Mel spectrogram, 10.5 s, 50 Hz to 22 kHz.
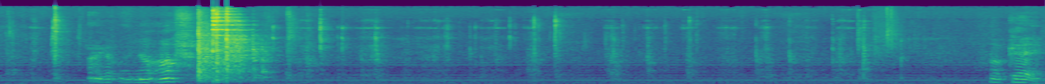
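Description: A loud metal clank with a brief ring about two seconds in, then a run of light metallic clicks and clinks as the 1-5/16 inch socket and the castle nut are worked off the rear axle shaft by hand. A steady low hum sits underneath.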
